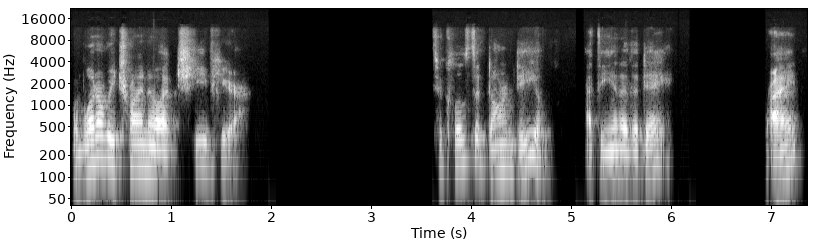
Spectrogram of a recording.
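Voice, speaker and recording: A man who works as a real estate broker, giving an energetic short talk to an audience and often turning to them with "right?" and "folks.". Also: mid-range voice, measured pace, pauses often. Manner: animated, addresses the crowd with "folks" and "right?".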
